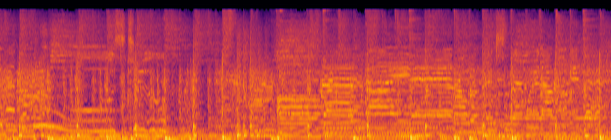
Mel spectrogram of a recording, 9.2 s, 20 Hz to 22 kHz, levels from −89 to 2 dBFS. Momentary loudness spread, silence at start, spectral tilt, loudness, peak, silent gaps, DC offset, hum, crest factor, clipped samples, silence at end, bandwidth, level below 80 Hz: 3 LU; 0 s; -4 dB/octave; -15 LUFS; 0 dBFS; none; under 0.1%; none; 16 dB; under 0.1%; 0 s; 16.5 kHz; -28 dBFS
